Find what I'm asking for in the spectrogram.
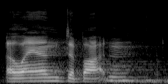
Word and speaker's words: Alain de Botton: There's a fairly young, popular philosopher right now named, I think you pronounce it, Alain de Botton.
